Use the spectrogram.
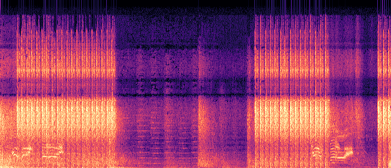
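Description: Gunfire striking a motor half-track in the World War II strategy game Company of Heroes, dense rattling machine-gun bursts with brief lulls between volleys, loud and continuous, with a voice speaking over the battle.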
